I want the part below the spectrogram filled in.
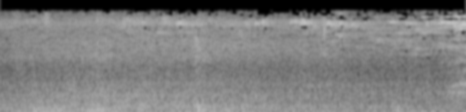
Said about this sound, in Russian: Экстренный поезд привез в цистернах морскую воду для саламандровых делегатов.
